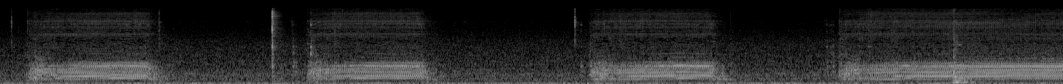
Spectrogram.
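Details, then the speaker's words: Small cordless-drill motor connected to modified Kaiser 310 Pro welder's wire-feed controller at 20% setting: motor hums up within a second of each switch-on and stops cleanly, four even cycles; normal start, delay under one second. "так друзі ось чуєте гуде моторчик це в нас всього лише 20% від всього що може"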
